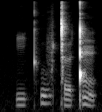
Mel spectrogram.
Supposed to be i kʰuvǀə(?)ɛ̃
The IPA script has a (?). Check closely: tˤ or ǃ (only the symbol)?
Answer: ǃ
